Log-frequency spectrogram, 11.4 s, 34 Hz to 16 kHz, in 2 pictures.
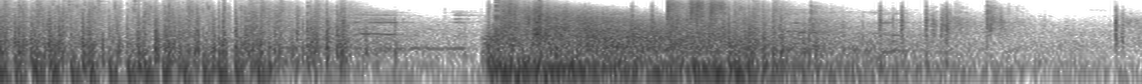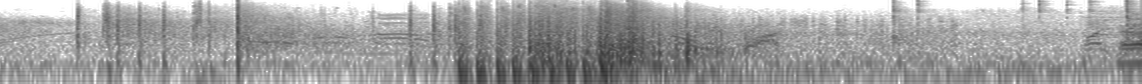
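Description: Mortar blasts and heavy gunfire in a Motherland video game battle, loud dense bursts with big booms near 2.5 and 8.5 seconds, sustained crackling fire between, with voices faintly under the din.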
